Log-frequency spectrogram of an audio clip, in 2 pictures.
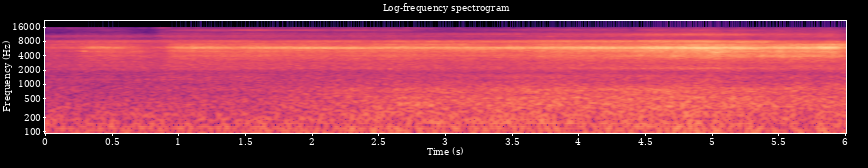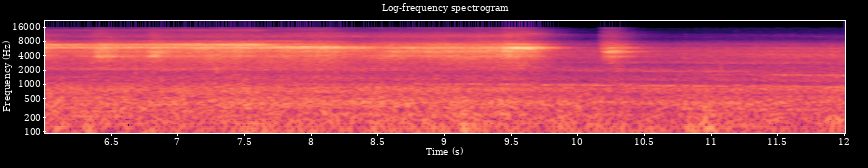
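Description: Red S-Bahn electric multiple unit running past close by, wheels rumbling on the rails with a steady high-pitched squeal above. The sound builds over the first second or so, is loudest in the middle and just before the end, then cuts off suddenly about ten seconds in.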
